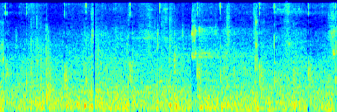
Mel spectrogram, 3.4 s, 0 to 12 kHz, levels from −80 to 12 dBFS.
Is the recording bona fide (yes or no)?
yes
